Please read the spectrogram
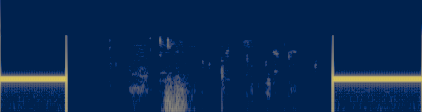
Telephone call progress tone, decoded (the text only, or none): ringback tone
